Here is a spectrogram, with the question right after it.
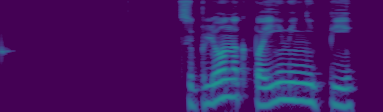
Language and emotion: Russian, neutral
